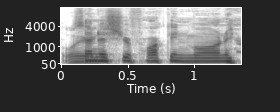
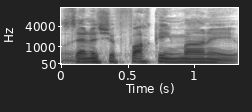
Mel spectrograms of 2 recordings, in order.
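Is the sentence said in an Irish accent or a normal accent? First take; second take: Irish accent; normal accent. First: It is said in a put-on Irish accent. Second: It is said in the speaker's normal accent.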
